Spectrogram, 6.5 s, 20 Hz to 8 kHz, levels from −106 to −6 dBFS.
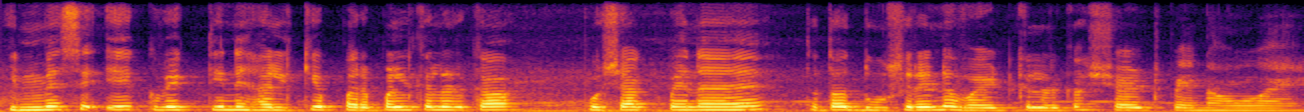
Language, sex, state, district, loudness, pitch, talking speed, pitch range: Hindi, female, Rajasthan, Jaipur, -15 LUFS, 205 Hz, 200 wpm, 190-215 Hz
